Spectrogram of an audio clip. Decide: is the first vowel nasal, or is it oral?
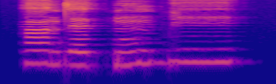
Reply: nasal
